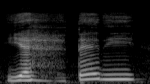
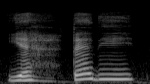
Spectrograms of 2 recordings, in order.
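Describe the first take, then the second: Both takes have the same delivery.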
